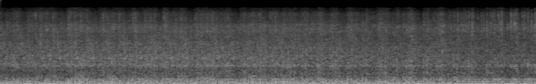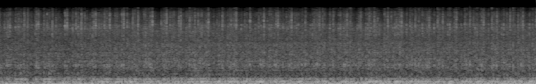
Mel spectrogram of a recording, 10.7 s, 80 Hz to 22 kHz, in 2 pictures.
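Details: 339 stroker small-block Chevy with exhaust fitted, after Felpro PermaDry one-piece oil pan gasket install stopped the oil leak; deep, steady, lumpy V8 idle with no misses, knocks or ticks; normal idle.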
